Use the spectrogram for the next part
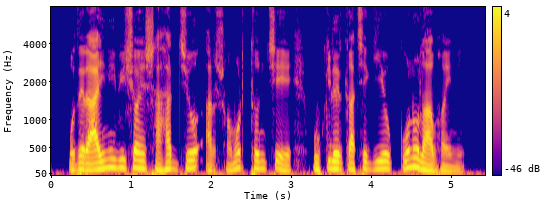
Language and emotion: Bengali, sad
